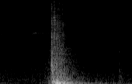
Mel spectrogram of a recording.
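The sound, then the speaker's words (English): A studio door is slammed shut once, a single heavy thud with a booming low end that fades quickly into quiet. No one speaks. “Trotting up through the narrow track banked by sandstone and outcrops of wild and flowering rhododendrons, I reach peak windmill and run through the overgrown glade of yet more bracken to the safety of my studio, slamming the door.”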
